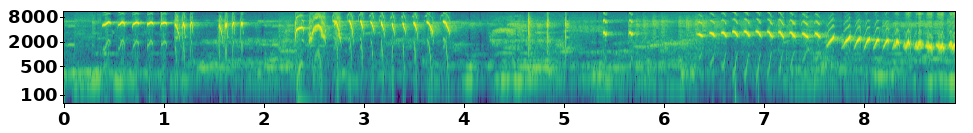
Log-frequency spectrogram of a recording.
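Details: Kretekan song of a white-rumped shama, used to draw song from silent shamas: steady rapid high notes, a scratchy rattling stretch, then a long fast series of descending slurred whistles.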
